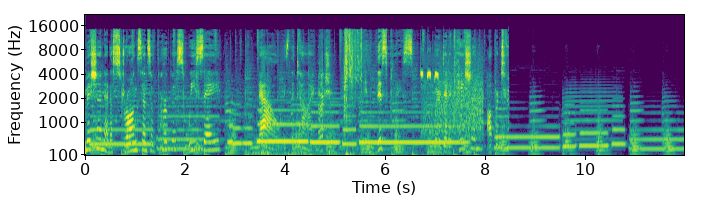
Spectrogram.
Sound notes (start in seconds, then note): 8.1 speaker cuts out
